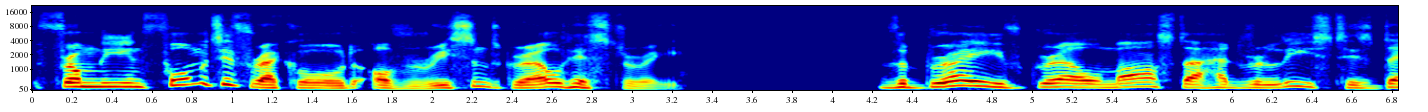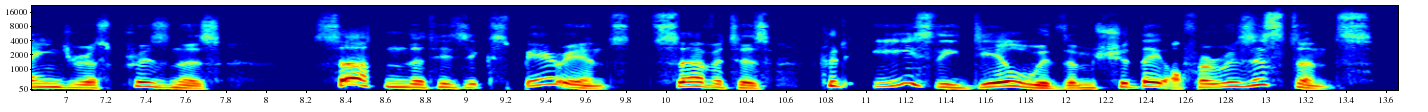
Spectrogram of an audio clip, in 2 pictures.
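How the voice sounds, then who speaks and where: A man's voice: on the high side, very animated, moderate pace, a little mellow, no echo, studio quality. A man reading scripted story narration as the narrator of an audiobook.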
